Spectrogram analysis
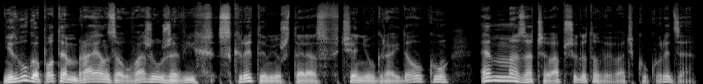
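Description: An audiobook narrator, a man with a fairly low voice, reads a novel aloud in an even, measured storytelling style. The scripted narration is recorded dry, with clean studio sound.

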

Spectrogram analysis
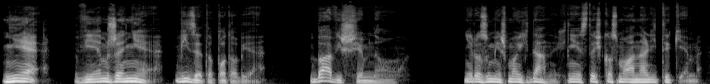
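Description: A man's voice: on the low side, moderate pace, a little mellow, no echo, studio quality. A man voicing an agitated, frightened Earthman scientist in a science-fiction audiobook, pleading and near-hysterical. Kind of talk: audiobook character voice.

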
